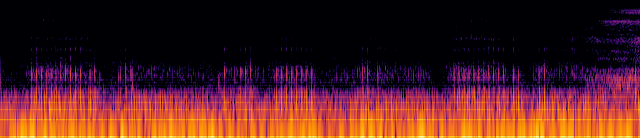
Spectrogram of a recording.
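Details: Scottish Fold cat purring in the morning after taking over its owner's arm as a pillow: a steady, deep rumbling purr, continuous and even, recorded close up indoors.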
